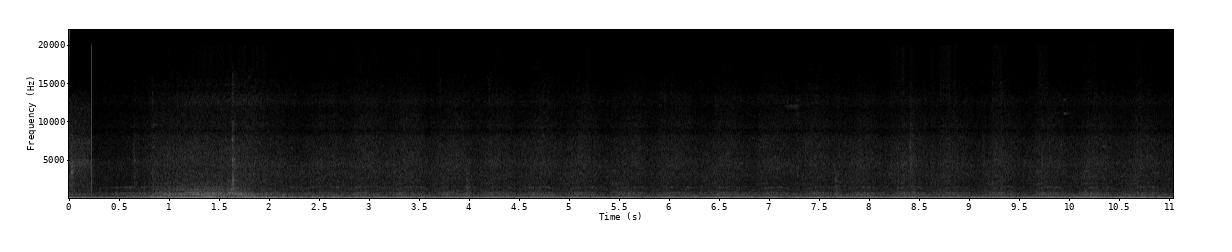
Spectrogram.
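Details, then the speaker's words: Rotary-powered Baja Bug being driven, apparently after repair work: a steady, deep, fairly subdued drone with light rattles in the background. The exhaust is now much quieter. "see how quiet this thing's going to be oh man it's so much quieter"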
